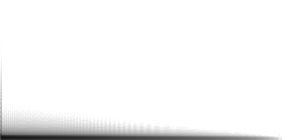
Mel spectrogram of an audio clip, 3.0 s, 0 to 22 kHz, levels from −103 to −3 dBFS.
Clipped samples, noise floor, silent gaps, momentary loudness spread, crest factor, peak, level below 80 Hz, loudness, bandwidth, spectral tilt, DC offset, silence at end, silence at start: under 0.1%; -58 dBFS; none; 22 LU; 12 dB; -10 dBFS; -24 dBFS; -24 LUFS; 0.2 kHz; -27.5 dB/octave; under 0.1%; 0.9 s; 0 s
